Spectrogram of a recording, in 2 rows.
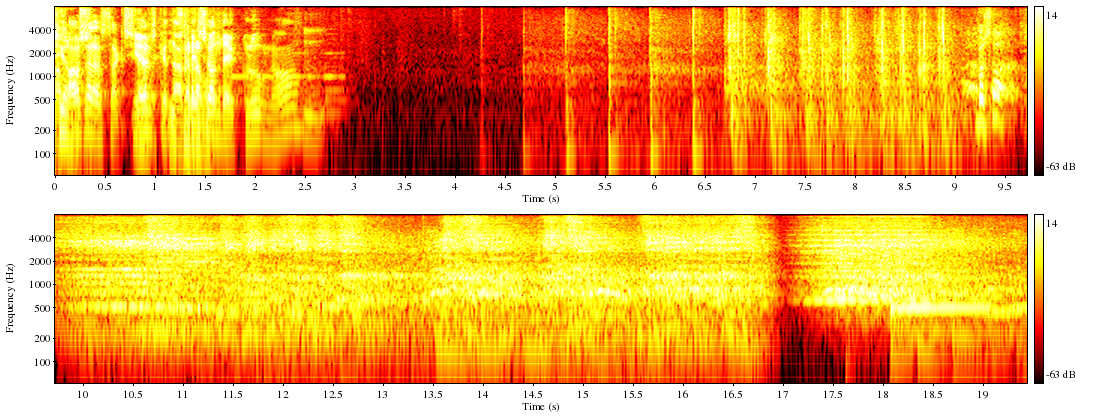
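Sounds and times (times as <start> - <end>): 
speech: 0.0 - 2.8, 9.2 - 9.8
loud stadium crowd roaring and cheering: 6.7 - 19.4.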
